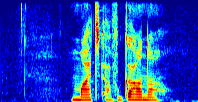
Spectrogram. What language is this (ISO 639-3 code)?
rus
